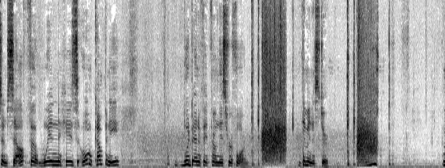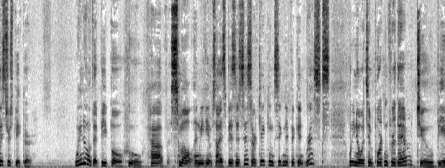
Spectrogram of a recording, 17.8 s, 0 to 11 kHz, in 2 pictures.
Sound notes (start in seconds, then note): 8.5 some Applause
